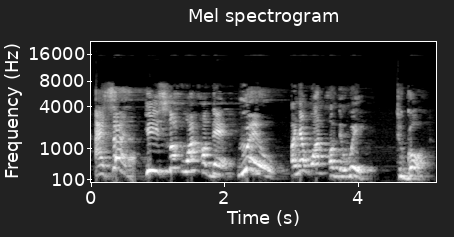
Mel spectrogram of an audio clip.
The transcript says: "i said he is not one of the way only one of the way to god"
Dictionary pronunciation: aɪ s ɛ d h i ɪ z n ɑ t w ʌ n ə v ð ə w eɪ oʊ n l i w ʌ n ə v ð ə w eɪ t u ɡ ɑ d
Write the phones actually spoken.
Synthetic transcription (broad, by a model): aɪ s ɛ d h i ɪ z n ɑ t w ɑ n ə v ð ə w eɪ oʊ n i w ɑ n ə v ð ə w eɪ t u ɡ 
